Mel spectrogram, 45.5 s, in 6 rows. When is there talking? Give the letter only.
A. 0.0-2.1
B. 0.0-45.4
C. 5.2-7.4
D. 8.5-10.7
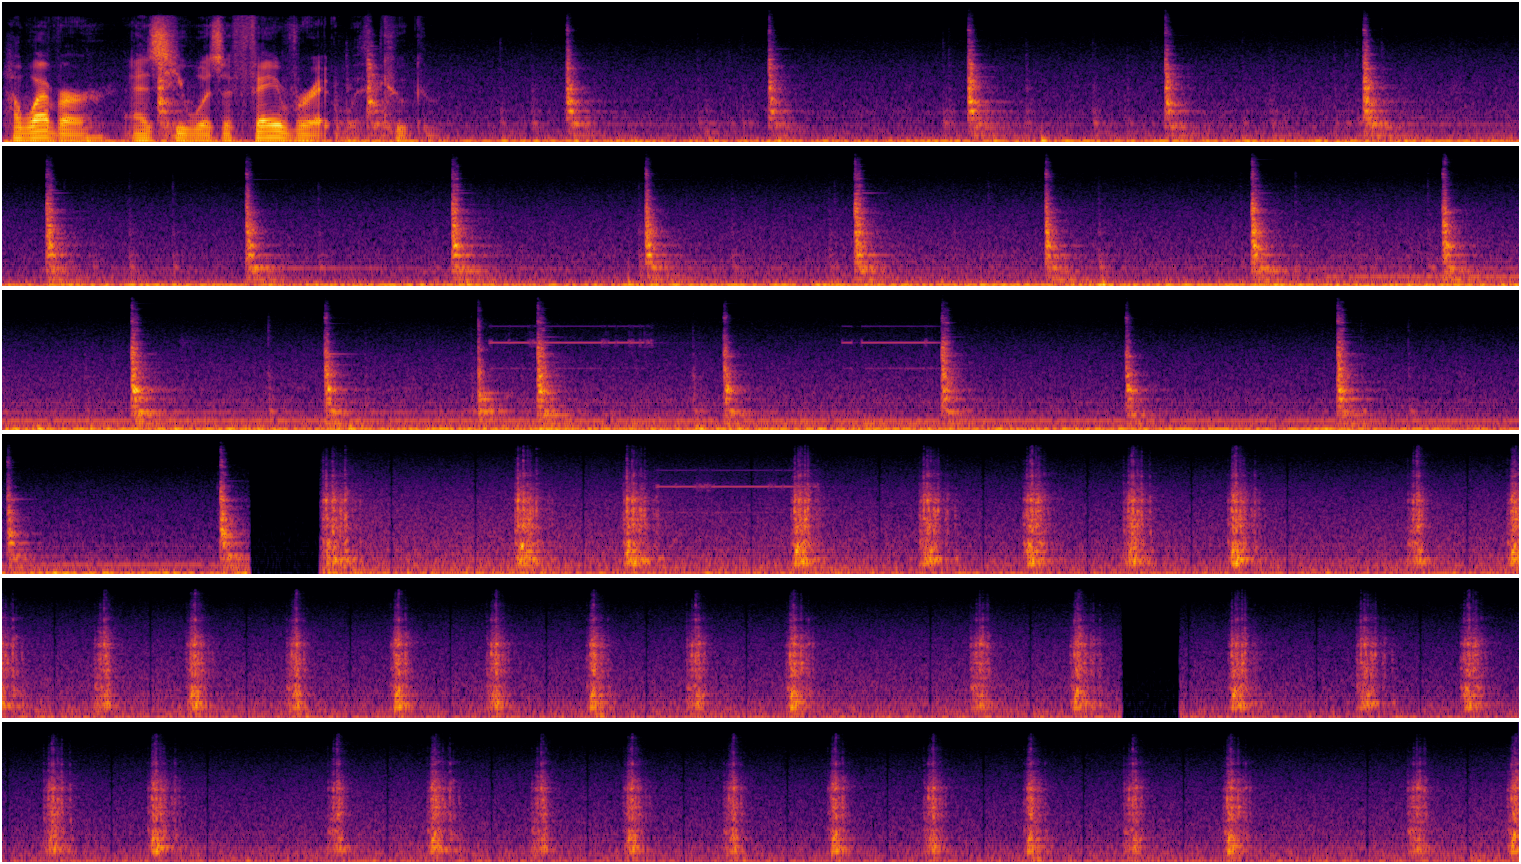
A.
